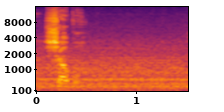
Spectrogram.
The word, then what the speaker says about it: Shelbyville: is actually Shelbyville Tennessee the locals in Shelbyville Tennessee pronounce it like this shovel so it literally sounds like you're saying the work show hole but it's Shelbyville Tennessee and that is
